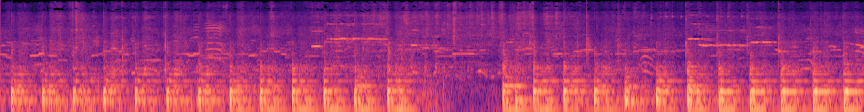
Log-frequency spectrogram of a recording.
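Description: Traditional Andean dance music: a large bass drum beating steadily about twice a second under a high melody. The drum breaks off briefly past the middle, then comes back in.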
